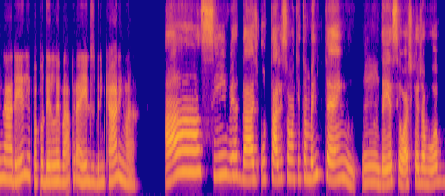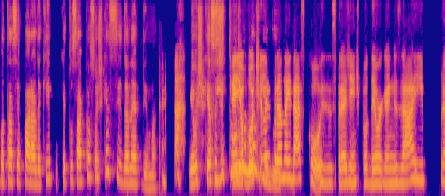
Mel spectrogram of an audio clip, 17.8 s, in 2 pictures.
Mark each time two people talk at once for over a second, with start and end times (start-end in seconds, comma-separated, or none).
13.2-14.6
